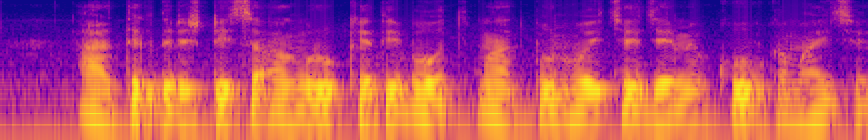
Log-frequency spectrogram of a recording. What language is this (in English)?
Maithili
